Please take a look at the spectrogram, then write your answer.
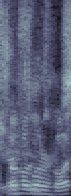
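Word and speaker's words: Seann William Scott: I say Sean William Scott. I don't know if that is how you say his name. It was. Yeah, it was. Sean William Scott.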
